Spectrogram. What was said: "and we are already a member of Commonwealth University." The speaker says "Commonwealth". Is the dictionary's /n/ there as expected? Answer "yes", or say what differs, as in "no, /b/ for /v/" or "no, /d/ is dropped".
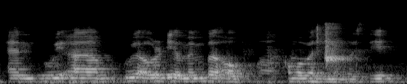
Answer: no, /n/ is dropped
